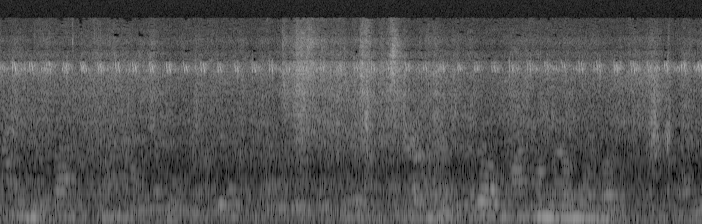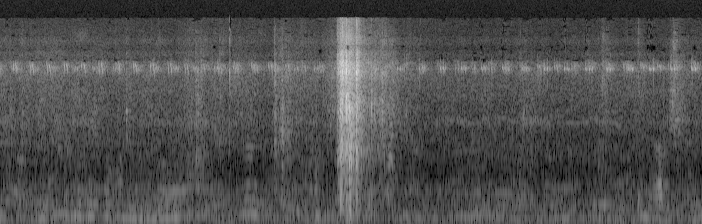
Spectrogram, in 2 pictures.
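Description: Faint murmur of a gathered crowd's voices, under a steady, evenly pulsing high trill. A single sharp crack sounds about eight seconds in.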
